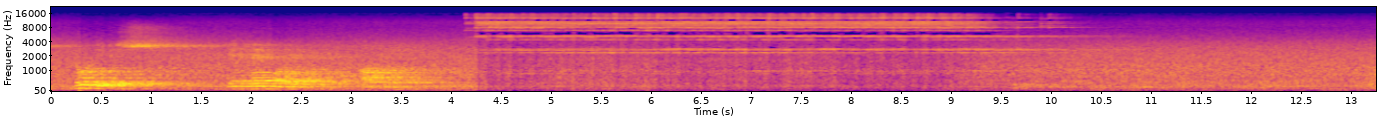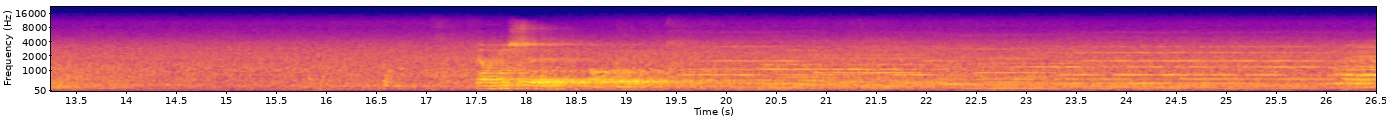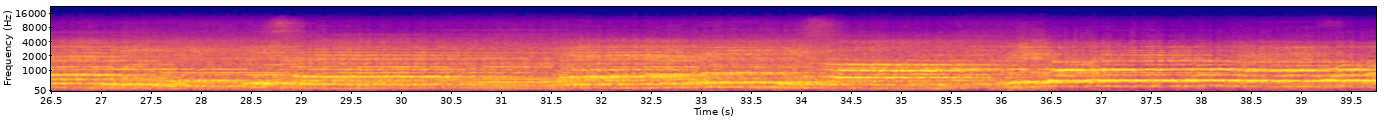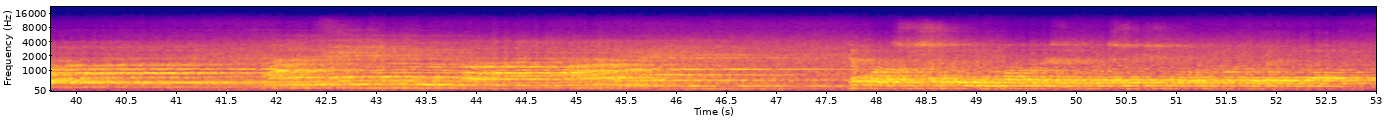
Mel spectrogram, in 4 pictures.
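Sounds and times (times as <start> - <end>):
choir singing a chant: 26.0 - 52.8.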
